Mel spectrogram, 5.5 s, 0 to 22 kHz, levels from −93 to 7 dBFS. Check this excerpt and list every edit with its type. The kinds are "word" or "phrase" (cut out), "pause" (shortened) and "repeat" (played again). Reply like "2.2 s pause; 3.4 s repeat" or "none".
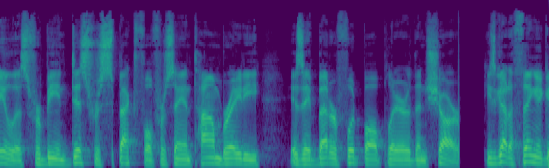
none

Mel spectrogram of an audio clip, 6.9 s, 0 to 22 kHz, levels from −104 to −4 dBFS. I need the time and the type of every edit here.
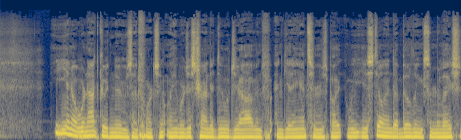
4.9 s word

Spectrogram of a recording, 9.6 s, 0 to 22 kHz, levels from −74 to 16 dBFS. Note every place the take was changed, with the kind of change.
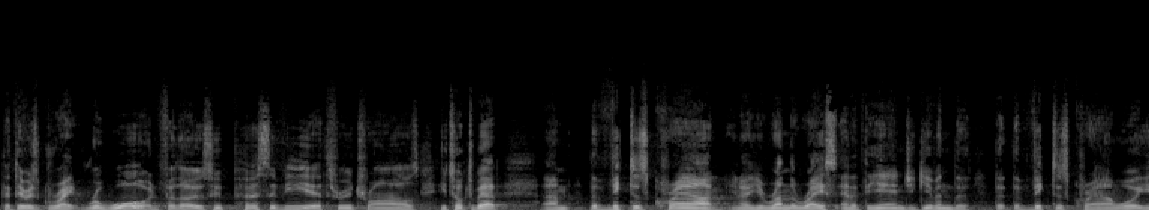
none

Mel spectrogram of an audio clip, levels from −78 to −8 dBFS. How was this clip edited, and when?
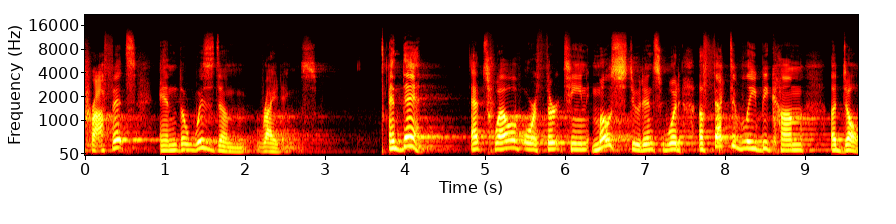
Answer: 6.3 s phrase

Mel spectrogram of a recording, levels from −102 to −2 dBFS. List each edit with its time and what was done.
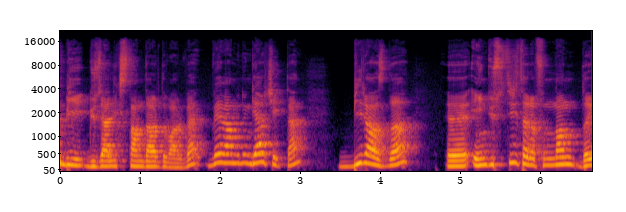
none

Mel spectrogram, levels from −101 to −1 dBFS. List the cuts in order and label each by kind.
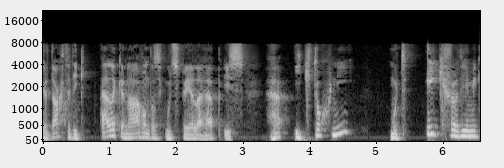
4.9 s pause

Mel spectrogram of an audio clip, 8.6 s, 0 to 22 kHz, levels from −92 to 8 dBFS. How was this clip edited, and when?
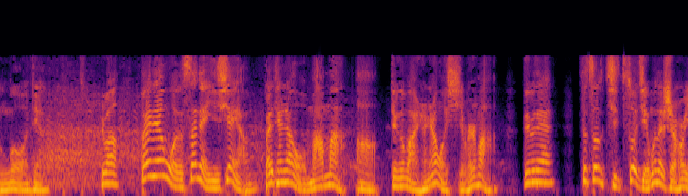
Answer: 4.8 s pause

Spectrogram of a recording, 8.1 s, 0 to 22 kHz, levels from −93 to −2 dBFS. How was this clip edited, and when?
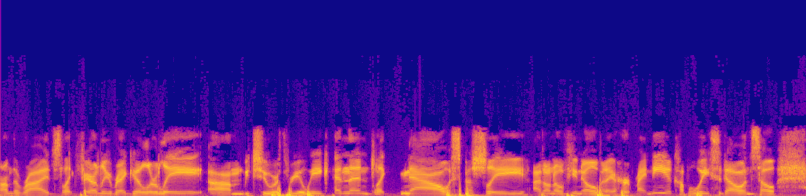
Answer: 2.4 s word

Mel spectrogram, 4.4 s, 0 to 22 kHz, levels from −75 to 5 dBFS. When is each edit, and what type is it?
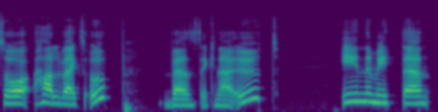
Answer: none

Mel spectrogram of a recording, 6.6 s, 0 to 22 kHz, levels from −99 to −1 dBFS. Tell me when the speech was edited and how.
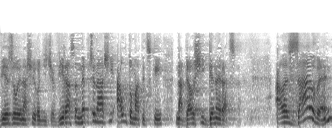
3.4 s pause

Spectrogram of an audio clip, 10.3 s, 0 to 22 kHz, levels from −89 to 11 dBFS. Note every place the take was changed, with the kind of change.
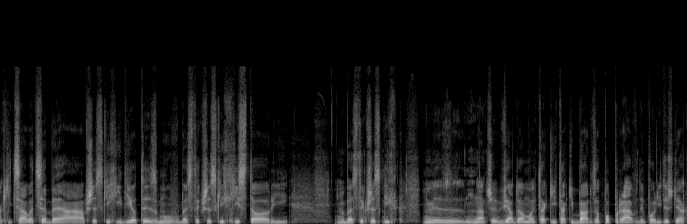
1.3 s phrase; 8.0 s word

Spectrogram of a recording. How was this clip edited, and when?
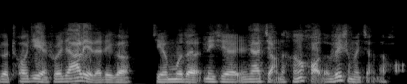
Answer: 1.5 s pause

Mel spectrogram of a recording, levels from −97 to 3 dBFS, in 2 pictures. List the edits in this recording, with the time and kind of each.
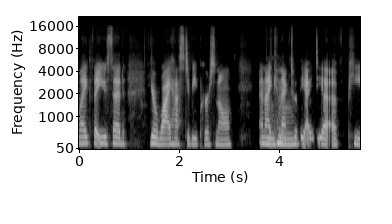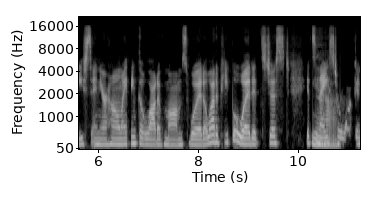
none

